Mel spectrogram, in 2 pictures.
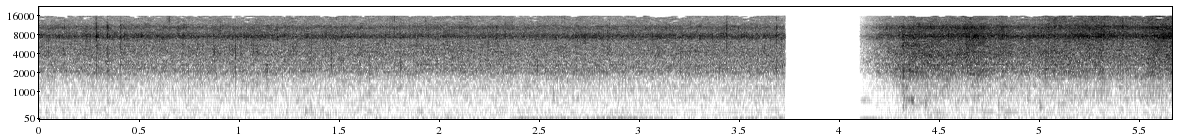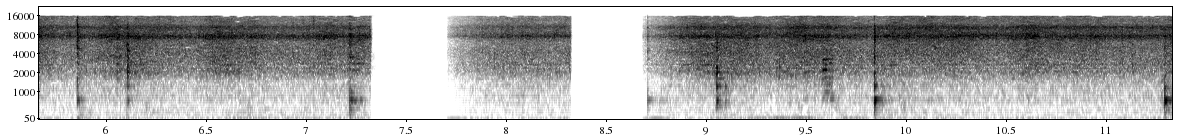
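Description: Red amaranth leaves and onion frying in oil in a non-stick wok, a steady sizzle. From about four seconds in a metal spoon stirs them, scraping with a few sharp clicks against the pan, and the sound cuts out briefly a few times.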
